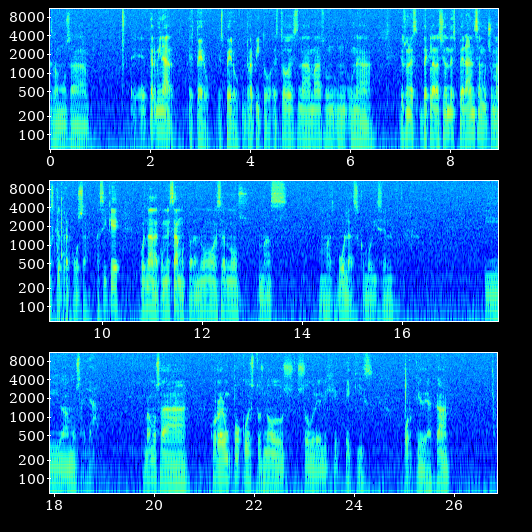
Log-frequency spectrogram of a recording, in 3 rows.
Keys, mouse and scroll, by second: 0.5-0.8 scroll up 2, 1.2 scroll down 3, 1.5 shift+middle click, 7.4 click, 9.0 o, 11.2 right click, 12.6-15.0 drag, 15.8 right click, 17.0-18.7 drag, 19.4 right click, 20.1-21.8 drag, 22.6 right click, 23.6 click.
